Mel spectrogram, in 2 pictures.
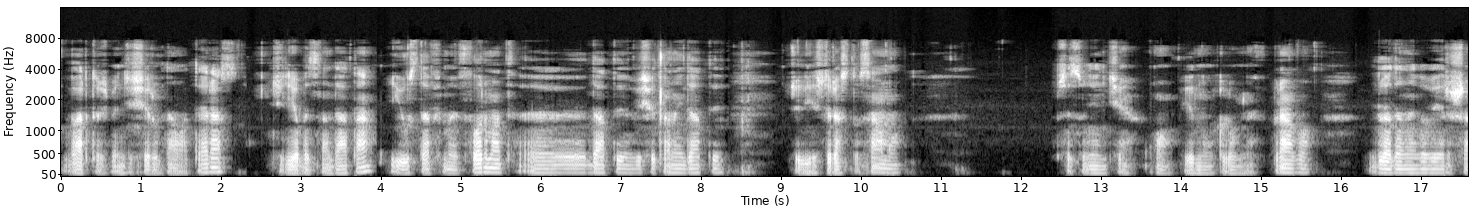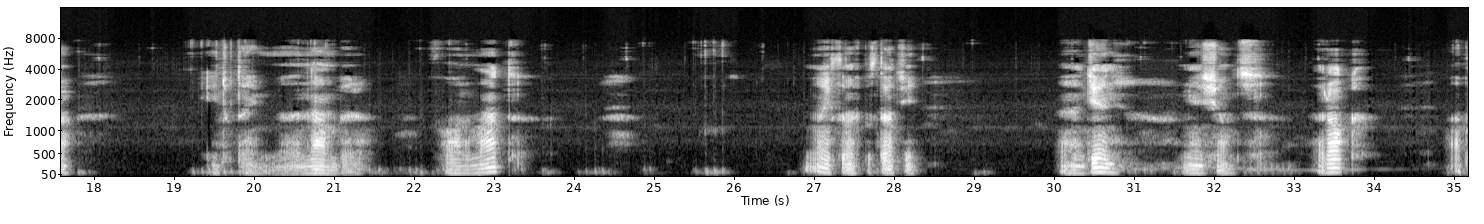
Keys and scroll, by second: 15.4 space, 25.4 space, 25.6 space, 34.9 space.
